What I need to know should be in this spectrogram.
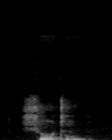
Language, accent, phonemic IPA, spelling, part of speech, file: English, Southern England, /ˈʃɔːtn̩/, shorten, verb, LL-Q1860 (eng)-shorten.wav
- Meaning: 1. To make shorter; to abbreviate 2. To become shorter 3. To make deficient (as to); to deprive (of) 4. To make short or friable, as pastry, with butter, lard, etc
